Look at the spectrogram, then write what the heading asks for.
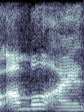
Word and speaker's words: Humble: It's pronounced Humble, even though it's spelled like humble. So whenever you come to this area of town, make sure you say Humble or people are going to know you're from out of town.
